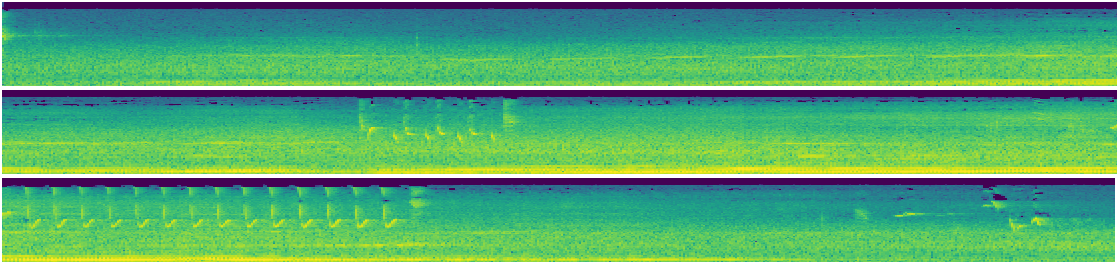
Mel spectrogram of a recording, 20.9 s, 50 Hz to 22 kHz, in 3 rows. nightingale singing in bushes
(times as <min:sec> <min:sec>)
0:00.0 0:00.6, 0:09.1 0:10.4, 0:13.0 0:16.8, 0:18.5 0:20.8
